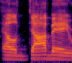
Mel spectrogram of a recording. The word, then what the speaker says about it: Eldabe: Attorneys upon joining his current personal injury firm, Eldabe Ritter.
